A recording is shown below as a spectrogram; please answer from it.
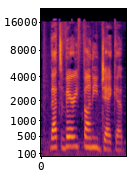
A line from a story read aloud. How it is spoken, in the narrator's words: Noah yelled back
